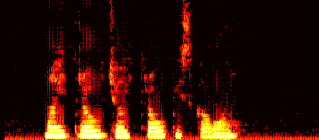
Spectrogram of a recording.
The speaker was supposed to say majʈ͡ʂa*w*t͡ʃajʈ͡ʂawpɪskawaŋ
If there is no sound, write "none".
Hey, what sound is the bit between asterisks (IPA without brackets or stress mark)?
w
